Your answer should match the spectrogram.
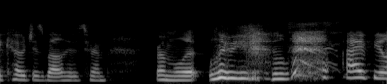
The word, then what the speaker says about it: Louisville: as well, who's from Louisville. I feel like that's the right way to say it. He said you're supposed to say it like there's something in your mouth.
